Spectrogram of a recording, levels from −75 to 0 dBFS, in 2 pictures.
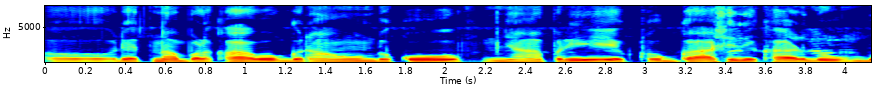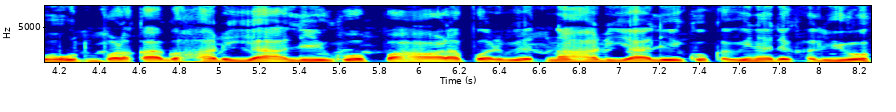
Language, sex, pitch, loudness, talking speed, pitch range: Angika, male, 130 Hz, -13 LUFS, 195 wpm, 125-140 Hz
